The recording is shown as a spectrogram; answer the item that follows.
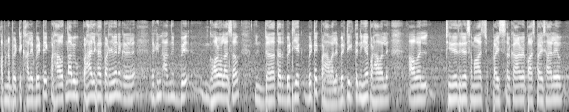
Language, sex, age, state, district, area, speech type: Maithili, male, 18-30, Bihar, Purnia, urban, spontaneous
